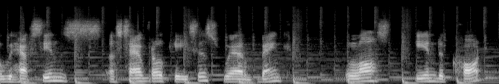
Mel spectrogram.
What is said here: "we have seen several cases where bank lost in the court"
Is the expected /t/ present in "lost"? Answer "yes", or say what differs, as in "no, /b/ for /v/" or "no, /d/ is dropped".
yes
